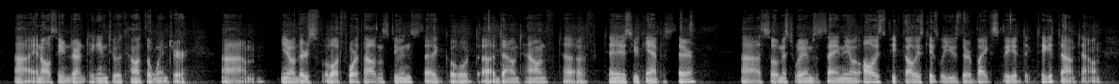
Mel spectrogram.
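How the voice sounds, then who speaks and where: The speech is very fast, with music in the background. The sound is dry and close, with no echo. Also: man. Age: 20s. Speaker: political candidate. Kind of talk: radio interview.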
